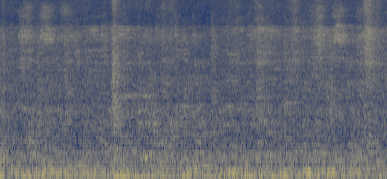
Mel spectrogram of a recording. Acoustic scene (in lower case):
restaurant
